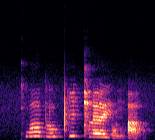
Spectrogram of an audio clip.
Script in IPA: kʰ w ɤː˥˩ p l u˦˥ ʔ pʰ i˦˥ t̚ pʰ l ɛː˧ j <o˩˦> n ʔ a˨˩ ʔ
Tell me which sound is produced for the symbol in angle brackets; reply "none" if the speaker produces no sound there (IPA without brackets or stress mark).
o˩˦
